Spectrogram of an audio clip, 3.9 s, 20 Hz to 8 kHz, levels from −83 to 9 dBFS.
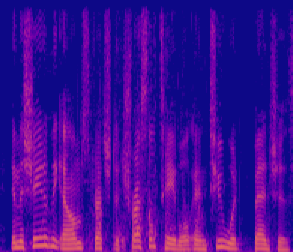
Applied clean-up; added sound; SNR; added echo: neural separator model SepFormer DNS4.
